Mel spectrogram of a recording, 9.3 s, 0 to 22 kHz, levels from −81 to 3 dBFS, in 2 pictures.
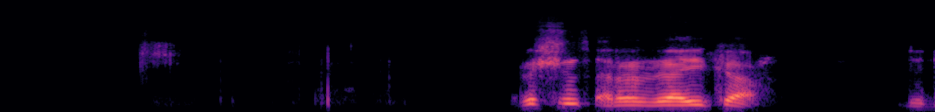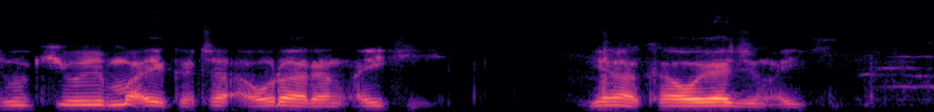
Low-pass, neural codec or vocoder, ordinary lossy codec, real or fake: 14.4 kHz; none; Opus, 16 kbps; real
